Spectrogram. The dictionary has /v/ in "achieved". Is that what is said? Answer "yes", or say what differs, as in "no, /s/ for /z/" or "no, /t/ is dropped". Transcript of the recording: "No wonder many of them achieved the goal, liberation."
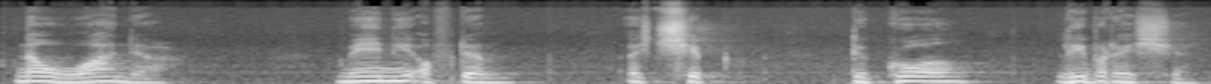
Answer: no, /p/ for /v/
